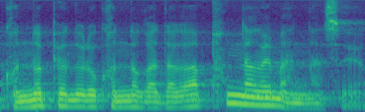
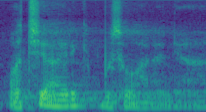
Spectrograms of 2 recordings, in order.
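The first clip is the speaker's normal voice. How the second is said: 어찌하여 said much softer; soft repeat; 10 dB quieter, faster than usual. Shown as a demonstration. Jesus repeating the rebuke to the disciples, softly. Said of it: "이렇게 책망하십니다".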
